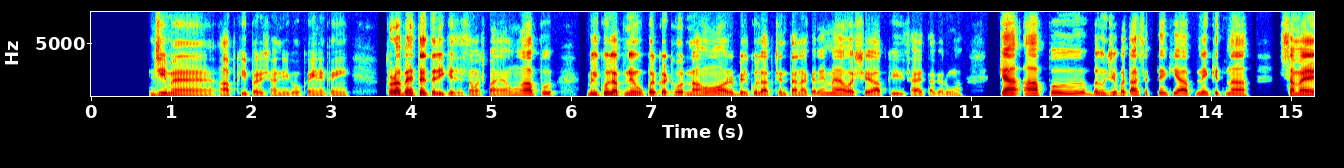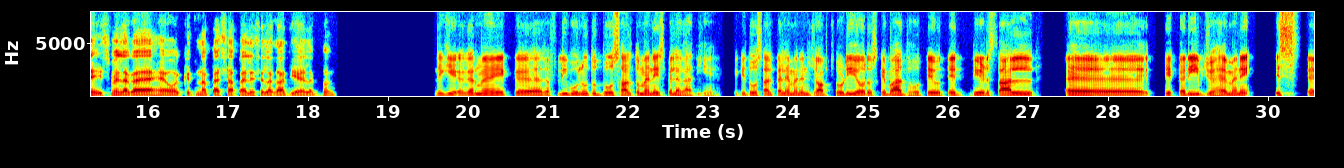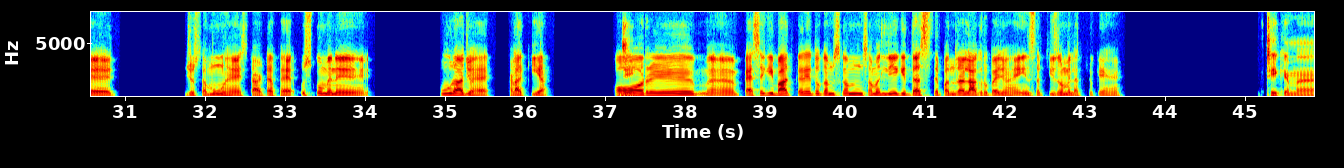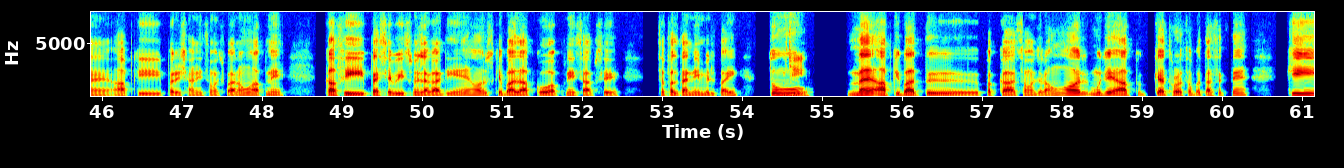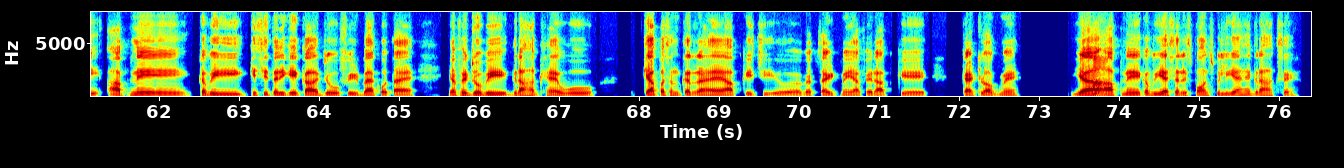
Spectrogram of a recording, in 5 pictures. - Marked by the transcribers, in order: in English: "रफ़ली"; in English: "जॉब"; in English: "स्टार्टअप"; in English: "फ़ीडबैक"; in English: "कैटलॉग"; in English: "रिस्पॉन्स"
- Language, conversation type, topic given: Hindi, advice, निराशा और असफलता से उबरना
